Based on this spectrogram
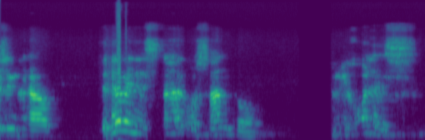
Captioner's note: speaks foreign language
